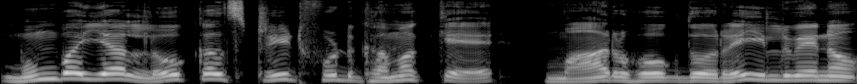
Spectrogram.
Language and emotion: Kannada, surprised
